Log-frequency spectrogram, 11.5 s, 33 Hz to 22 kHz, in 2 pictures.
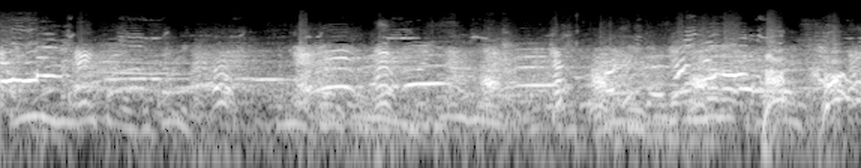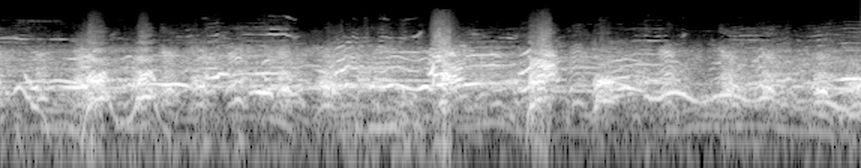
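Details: Huskies in four-dog sled teams at the start, Rendlesham, January 2016, taped on analogue cassette: a dense, overlapping chorus of high yips, barks and whining wails from many dogs at once, with human voices mixed in.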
